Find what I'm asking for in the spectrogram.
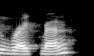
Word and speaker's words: Reichman: Um, so today we have Tori Reichman.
